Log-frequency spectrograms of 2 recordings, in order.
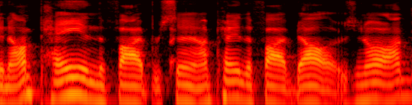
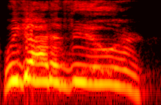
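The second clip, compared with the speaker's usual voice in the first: high, loud and thrilled; excited; 12 semitones higher, 10 dB louder than usual. Real, not acted. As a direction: announce it with a burst of glee. Excited at a viewer joining.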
